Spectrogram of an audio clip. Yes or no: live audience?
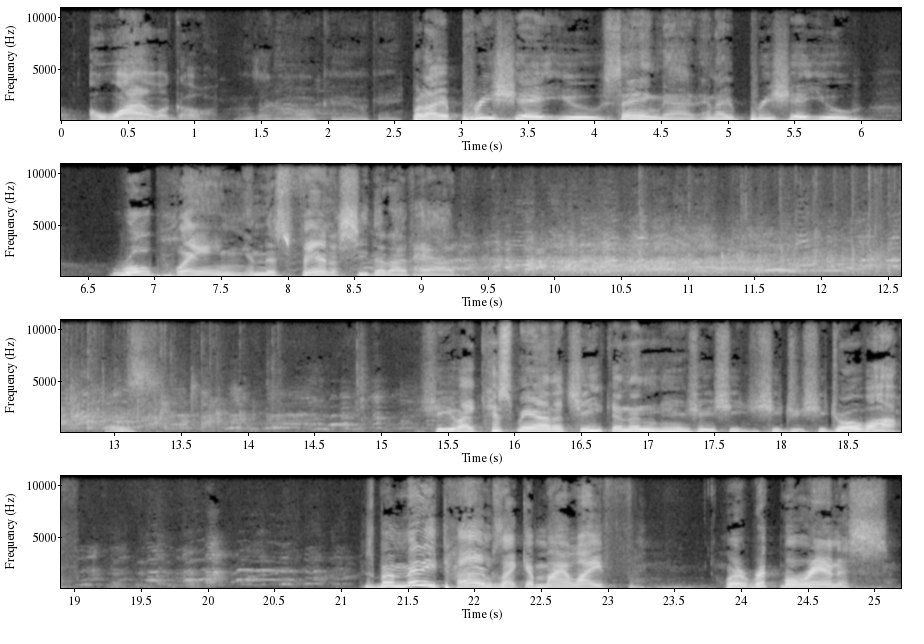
yes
